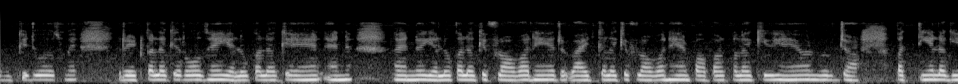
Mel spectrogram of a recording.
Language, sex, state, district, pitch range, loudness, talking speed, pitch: Kumaoni, female, Uttarakhand, Uttarkashi, 205-215 Hz, -13 LUFS, 195 wpm, 210 Hz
